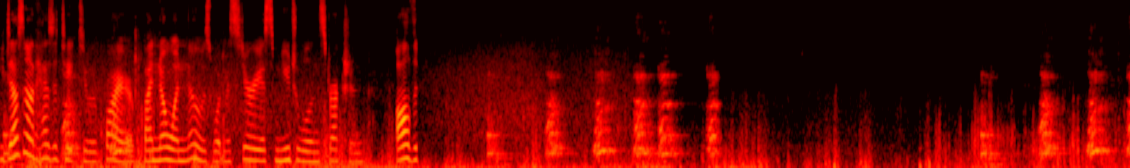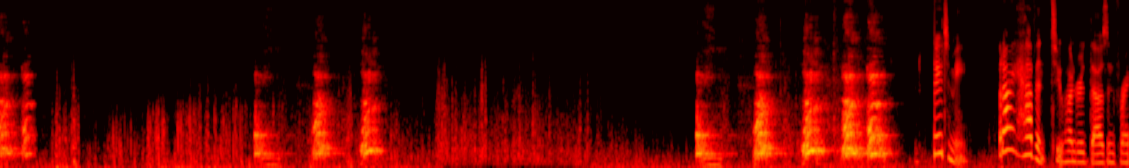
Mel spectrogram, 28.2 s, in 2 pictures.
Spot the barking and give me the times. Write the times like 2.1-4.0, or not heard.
0.1-1.8, 6.1-9.1, 12.2-14.6, 17.3-18.9, 22.9-25.3.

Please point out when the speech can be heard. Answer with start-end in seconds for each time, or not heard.
0.0-5.2, 25.6-28.2.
